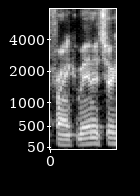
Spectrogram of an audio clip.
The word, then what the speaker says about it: Miniter: We need to let people know that we're doing this, that we have Frank Miniter here.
